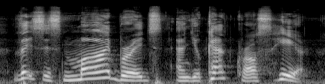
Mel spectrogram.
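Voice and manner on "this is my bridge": ordinary delivery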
